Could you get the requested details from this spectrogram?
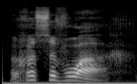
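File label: "recevoir", French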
